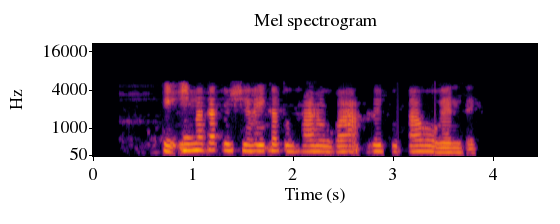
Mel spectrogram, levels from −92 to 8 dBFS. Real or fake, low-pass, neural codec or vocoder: fake; 5.4 kHz; vocoder, 22.05 kHz, 80 mel bands, WaveNeXt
